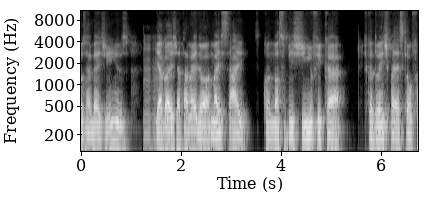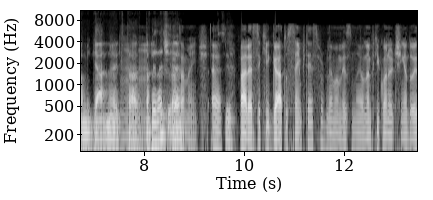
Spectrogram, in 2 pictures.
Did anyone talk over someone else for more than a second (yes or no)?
yes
